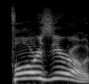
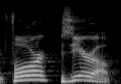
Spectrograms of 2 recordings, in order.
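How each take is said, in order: First: Said in the usual way. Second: "four zero" said slowly, each digit weighted; slow, deliberate spelling out. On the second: Real, not acted.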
